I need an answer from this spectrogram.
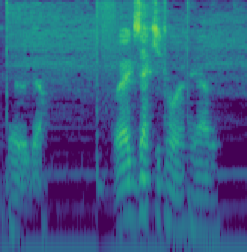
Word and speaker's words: Exeggutor: I don't like the super long neck on now I can't even pronounce it, on Execute. There we go. Or Exeggutor, rather.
